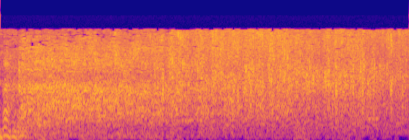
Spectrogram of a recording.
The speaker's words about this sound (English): Your round of applause there endorsed that they enjoyed what you said, Clement.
